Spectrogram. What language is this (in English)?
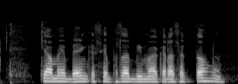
Hindi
